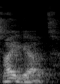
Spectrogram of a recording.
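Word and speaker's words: Zweigelt: it's fico so sorry starts with a z but it's most correctly pronounced if you kind of make a t sound before the z it's high gout how about that i'm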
